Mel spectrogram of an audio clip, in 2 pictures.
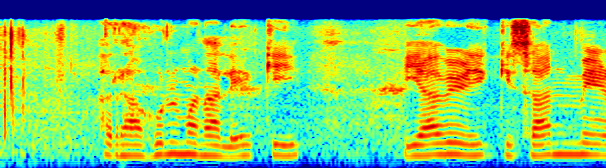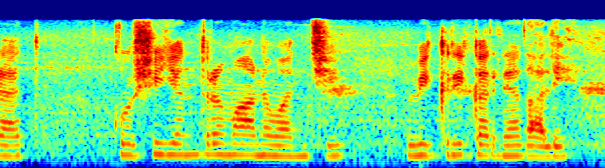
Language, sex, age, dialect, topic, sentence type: Marathi, male, 18-24, Standard Marathi, agriculture, statement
